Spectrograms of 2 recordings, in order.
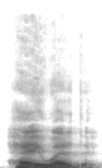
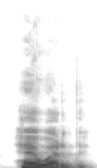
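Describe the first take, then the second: First: "Hey وردة" as "hay wardeh"; regional short form. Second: "he وردة" as "heh wardeh"; no glide on "he", "وردة" ending in eh; regional short form. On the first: Teacher showing the first variant, gliding "hey". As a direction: glide on "Hey", then "وردة" ending in eh. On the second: Teacher showing the second variant, pure-vowel "he". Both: Shown as a demonstration. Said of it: "we say hey or".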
